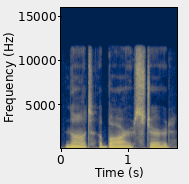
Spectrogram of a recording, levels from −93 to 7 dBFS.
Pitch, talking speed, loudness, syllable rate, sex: 175 Hz, 135 wpm, -15 LUFS, 3.3 syllables/s, female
